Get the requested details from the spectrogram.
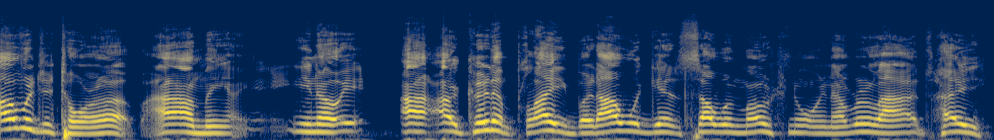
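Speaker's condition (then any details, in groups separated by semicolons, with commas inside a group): Cerebral palsy; diagnosed at about age two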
